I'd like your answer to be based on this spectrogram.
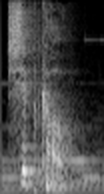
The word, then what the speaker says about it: Szybko: Szybko. Ooh, that's awfully difficult to pronounce. Try it. – Oczywiście. Chodźmy. Szybko.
